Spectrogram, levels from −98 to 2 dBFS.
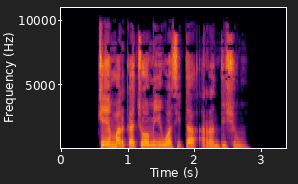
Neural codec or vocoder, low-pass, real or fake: none; 9.9 kHz; real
